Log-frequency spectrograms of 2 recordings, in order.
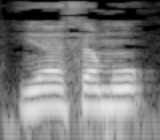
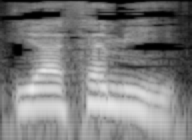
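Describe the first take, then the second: First: The name ends in a long oo sound. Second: The name ends in a long ee sound. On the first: The dropped final letter is still felt as missing. "على لغة من ينتظر الحرف يا ثمو ... بواو ساكنة" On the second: The shortened name is treated as a complete name. "وعلى لغة من لا ينتظر تقول يا ثمي"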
